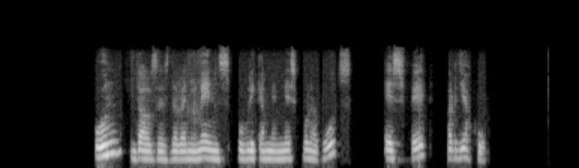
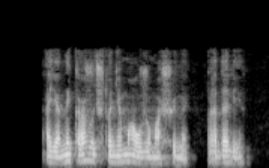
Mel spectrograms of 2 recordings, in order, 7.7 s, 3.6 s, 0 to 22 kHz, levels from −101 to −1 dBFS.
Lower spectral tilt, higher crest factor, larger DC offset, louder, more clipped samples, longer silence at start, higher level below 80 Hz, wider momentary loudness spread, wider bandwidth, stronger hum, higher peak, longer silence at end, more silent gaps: about the same, -6 dB/octave vs -7 dB/octave; about the same, 20 dB vs 20 dB; neither; second, -27 LUFS vs -20 LUFS; neither; first, 1.25 s vs 0.6 s; second, -68 dBFS vs -54 dBFS; first, 13 LU vs 7 LU; about the same, 8 kHz vs 7.6 kHz; neither; second, -8 dBFS vs -2 dBFS; first, 1.25 s vs 0.35 s; first, 3.10-3.16 s, 4.69-5.11 s, 5.77-5.95 s vs none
